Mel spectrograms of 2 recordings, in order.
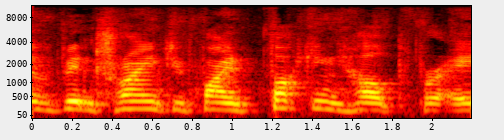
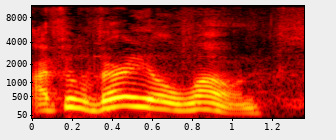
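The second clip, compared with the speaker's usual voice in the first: ordinary delivery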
